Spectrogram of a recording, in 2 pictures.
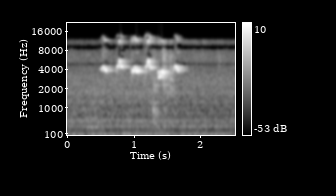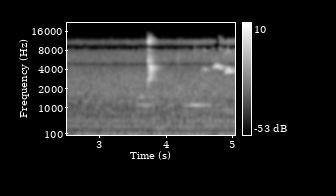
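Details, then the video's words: Pet ultramarine grosbeak, kept five years, singing on 23 December 2020, a day after arriving from three days of bus travel, eating and singing all day: quick sweet warbled burst, then isolated chirps over low hum. "Azulão macaco canta muito"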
